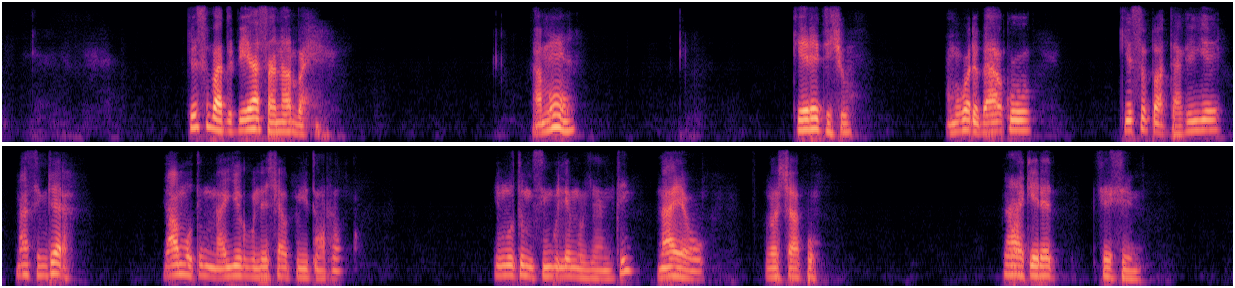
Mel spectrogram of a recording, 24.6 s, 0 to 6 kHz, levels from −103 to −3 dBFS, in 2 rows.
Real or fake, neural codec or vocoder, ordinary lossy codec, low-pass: fake; codec, 44.1 kHz, 2.6 kbps, DAC; none; 5.4 kHz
